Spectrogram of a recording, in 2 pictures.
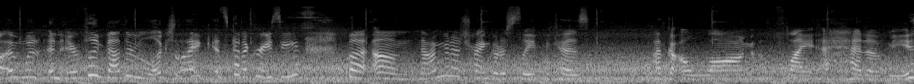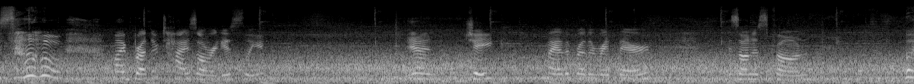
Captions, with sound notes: what an airplane bathroom looks like, it's kinda crazy, but now I'm gonna try and go to sleep because I've got a long flight ahead of me so. (laughs) My brother Ty is already asleep. And, Jake, my other brother right there is on his phone.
